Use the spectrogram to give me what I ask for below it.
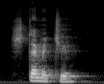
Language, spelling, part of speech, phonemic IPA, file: Dutch, stemmetje, noun, /ˈstɛməcə/, Nl-stemmetje.ogg
- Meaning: diminutive of stem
